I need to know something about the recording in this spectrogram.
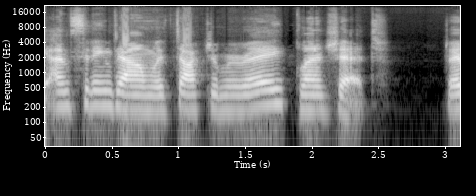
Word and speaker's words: Mireille Blanchette: Mireille Blanchette. Did I pronounce that correctly?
